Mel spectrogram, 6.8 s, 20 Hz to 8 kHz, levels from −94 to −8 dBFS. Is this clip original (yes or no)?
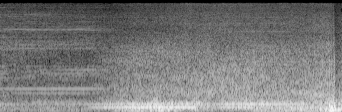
yes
